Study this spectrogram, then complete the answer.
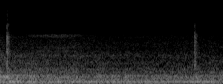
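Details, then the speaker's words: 1966 Ford Galaxie 500 convertible under restoration, heater blower tested: quiet, even low hum at a steady pitch with no squeal or ticking; the fan works on all three speeds. "all the three speeds work so that heater fan works and it works on all three speeds and nice and quiet"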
